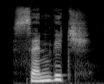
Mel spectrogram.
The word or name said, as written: SANDWICHS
